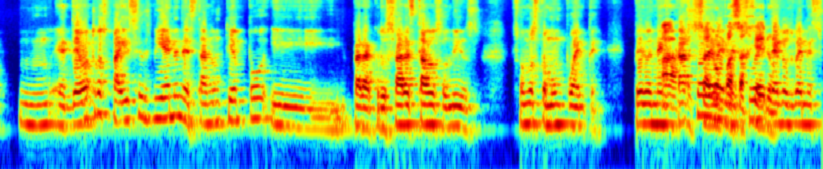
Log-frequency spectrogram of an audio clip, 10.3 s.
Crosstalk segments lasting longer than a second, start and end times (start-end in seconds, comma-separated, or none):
8.3-9.8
